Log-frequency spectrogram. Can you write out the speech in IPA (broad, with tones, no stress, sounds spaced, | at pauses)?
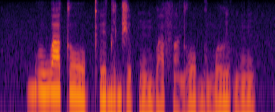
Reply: b ʊ˦ w a˦ t oː˦˨ kʼ ɪ˦ d ɪ˦ d͡ʒ e˨ p ũ˨˦ b a˨ f ã˨ d oː˦ ɡ ʊ˨ m ʊ˦ l i˦˨ ɡʷ ũ˦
